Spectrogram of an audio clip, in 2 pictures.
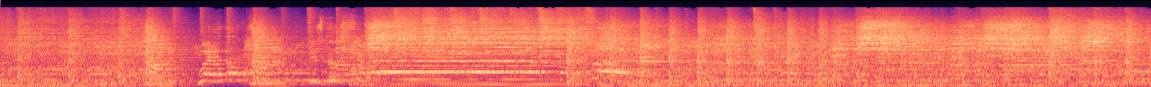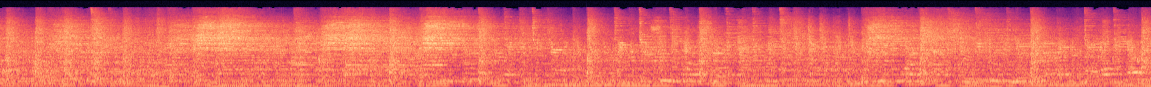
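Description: Live punk band with a horn section (saxophone, trumpets, trombone), electric guitars, bass, drums and vocals playing loud. A short break comes about two seconds in, then a held chord from about four to six seconds, and the full band drives on again.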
